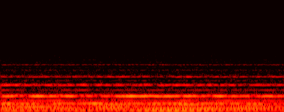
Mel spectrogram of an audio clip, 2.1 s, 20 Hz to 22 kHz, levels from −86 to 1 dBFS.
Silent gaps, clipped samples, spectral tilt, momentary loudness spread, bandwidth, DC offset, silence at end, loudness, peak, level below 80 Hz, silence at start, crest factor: none; under 0.1%; -11 dB/octave; 2 LU; 5.4 kHz; under 0.1%; 0 s; -41 LUFS; -30 dBFS; -48 dBFS; 0 s; 10 dB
